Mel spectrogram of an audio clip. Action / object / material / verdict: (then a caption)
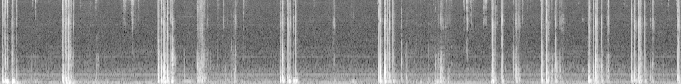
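tap / gold mat / unknown / none. A gold mat is tapped with metal rings worn on the fingers, producing irregular clusters of short, sharp clicks and light scratchy taps. The taps are separated by quiet gaps over a faint steady low hum.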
